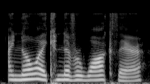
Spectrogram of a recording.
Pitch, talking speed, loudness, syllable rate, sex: 205 Hz, 280 wpm, -15 LUFS, 6.9 syllables/s, female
